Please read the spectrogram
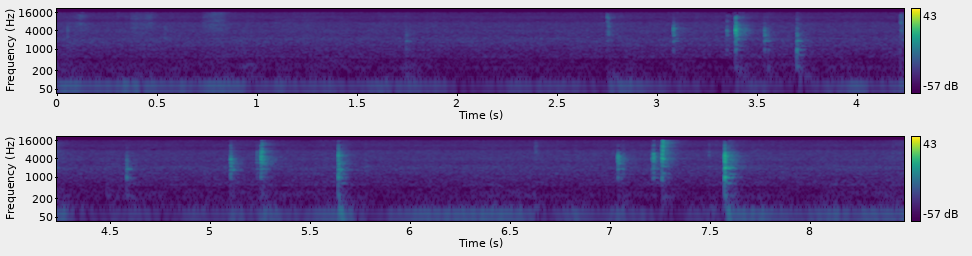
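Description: Scattered light clicks and ticks of a hand hex driver turning a screw into a carbon-fibre chassis plate and battery bracket, irregular and bunched from about three seconds in to near the end.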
